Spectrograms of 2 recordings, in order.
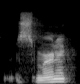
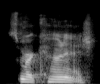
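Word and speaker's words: Smerconish: show interview with michael oh gosh i was butchered his last name smyrna smyrna is a cnn guy oh smirk sure smirkownish yeah and it was his first question too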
